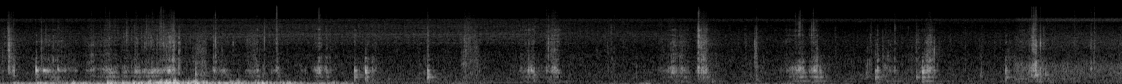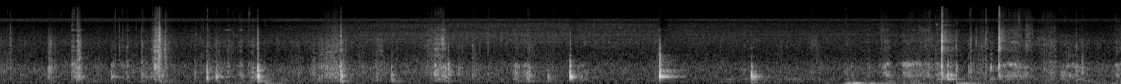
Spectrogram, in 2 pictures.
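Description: Drawknife peeling bark off a green log: short, sharp scraping strokes, roughly one or two a second. A low rumble underlies the first few seconds.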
